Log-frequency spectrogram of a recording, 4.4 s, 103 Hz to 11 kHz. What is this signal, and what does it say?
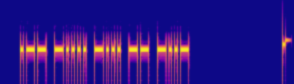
Morse code, heard as a keyed tone, about 28 wpm, 700 Hz. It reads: W6BMX
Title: USA Call Signs Repeated 3x 28wpm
